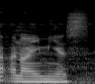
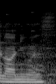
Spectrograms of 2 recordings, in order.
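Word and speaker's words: anonymous: पता गैस मुझे खुद नहीं आता था बोलना, जब मैं अनोनिमस नाम रखा था ना, मैं उसको बोलता था अनोनिमियस, और मुझे नहीं पता था इसको प्रोनाउंस करते हैं अनोनिमस, और मेरे को बाद में आया लॉल।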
